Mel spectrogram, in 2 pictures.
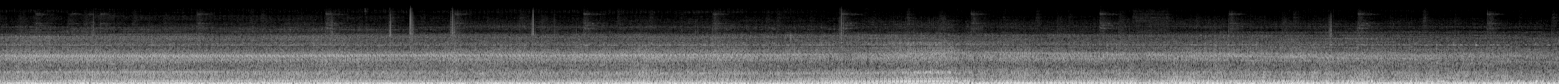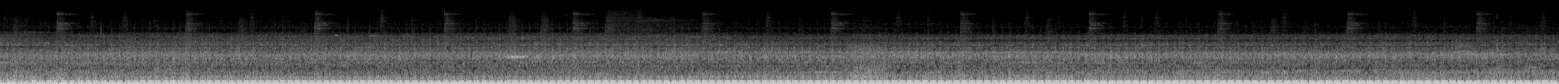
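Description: Ducati XDiavel S's 1262 cc Testastretta L-twin engine running as the motorcycle rides slowly through town in low gear. Its note shifts around ten seconds in, then holds a steady low note from about sixteen seconds on.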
